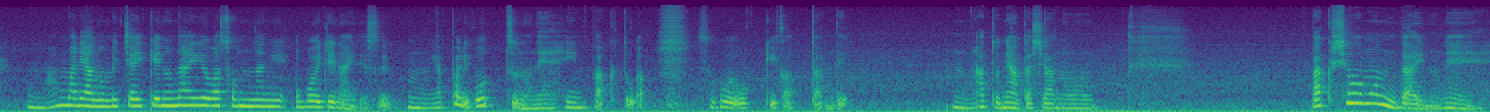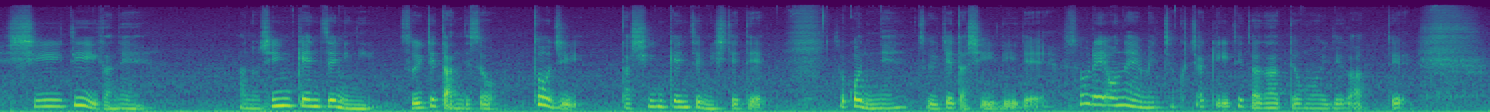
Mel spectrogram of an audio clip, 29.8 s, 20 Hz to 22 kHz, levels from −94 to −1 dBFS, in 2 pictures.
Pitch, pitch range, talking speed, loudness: 180 Hz, 150-230 Hz, 260 characters per minute, -22 LUFS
